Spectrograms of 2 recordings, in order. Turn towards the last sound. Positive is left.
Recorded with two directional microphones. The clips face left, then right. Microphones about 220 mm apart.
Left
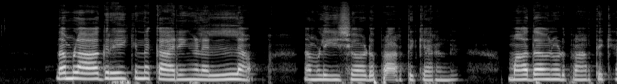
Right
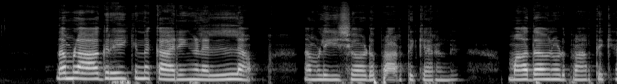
turn(degrees=40)  # may be behind; listen again after turning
